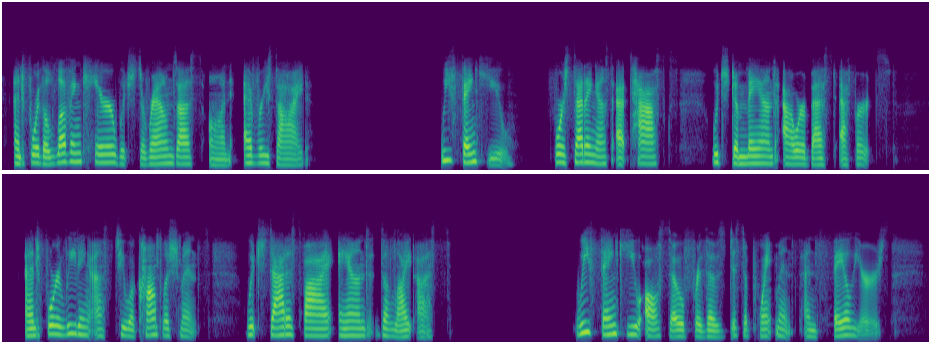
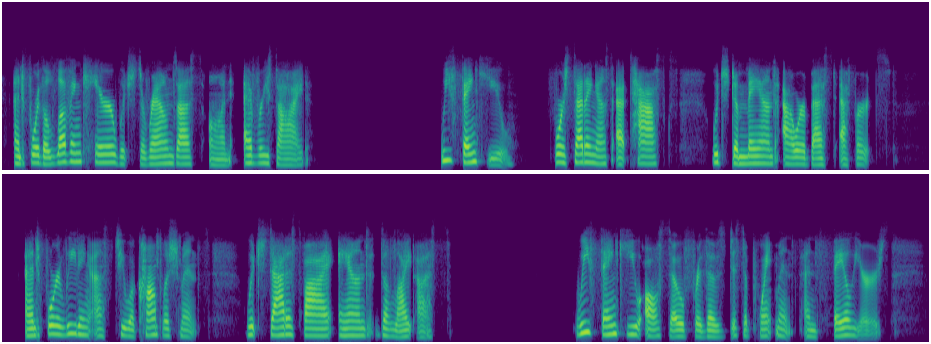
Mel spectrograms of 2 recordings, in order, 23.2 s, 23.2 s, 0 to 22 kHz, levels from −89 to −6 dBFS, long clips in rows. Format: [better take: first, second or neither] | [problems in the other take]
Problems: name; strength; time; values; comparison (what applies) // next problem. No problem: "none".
neither | muffled; slightly; fading above 3.5 kHz; the same in both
